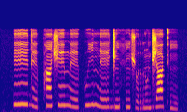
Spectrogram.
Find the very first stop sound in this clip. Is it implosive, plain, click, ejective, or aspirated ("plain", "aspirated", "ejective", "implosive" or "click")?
plain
